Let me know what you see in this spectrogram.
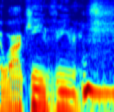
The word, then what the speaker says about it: Joaquin Phoenix: I don't know how to say the first name. Is it Joaquin Phoenix? – Yeah, Joaquin Phoenix.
